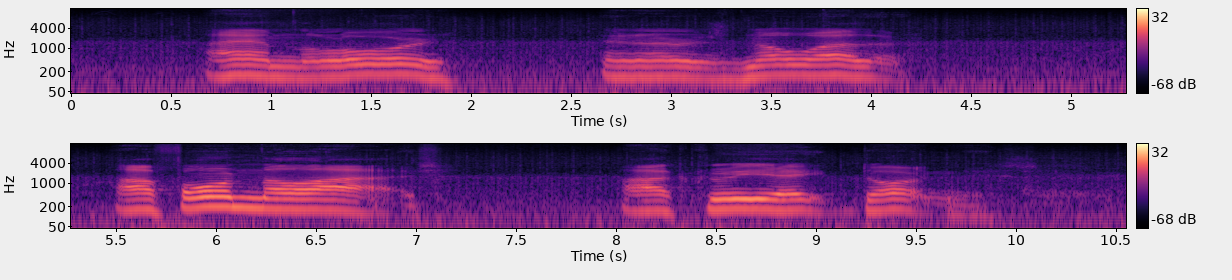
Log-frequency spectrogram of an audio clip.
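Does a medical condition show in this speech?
Yes: ALS; somewhat affected, evident today.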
